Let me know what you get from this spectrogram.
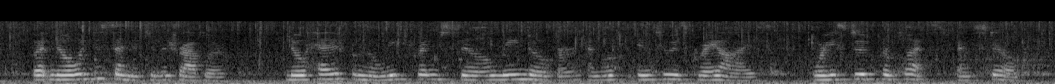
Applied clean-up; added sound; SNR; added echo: none; Rain; 14 dB; reverberation time 0.3 s.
